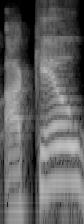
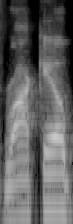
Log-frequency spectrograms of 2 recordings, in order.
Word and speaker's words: Raquel: director of the film haka one one all right all right so akel won one and um because that's that's the correct um a portuguese way to pronounce that correct yeah i can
